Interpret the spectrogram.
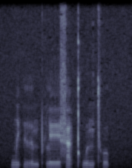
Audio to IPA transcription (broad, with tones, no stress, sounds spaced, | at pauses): w i˦˥ t̚ r ɯ˨˩ ŋ pʰ l eː˧ s a˦˥ t̚ kʰ w ɯ˥˩ ŋ tʰ o˦˥ k̚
